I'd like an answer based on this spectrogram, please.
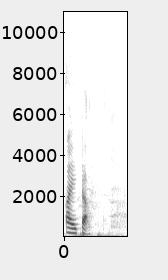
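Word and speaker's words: iota: अब ये आई क्या है, इसे हम प्रोनाउंसिएट कैसे करते हैं, I means आयटा। What is this I, आई इज आयटा। जो आई जो सिंबल यूज हुआ इसे बोलते हैं आयोटा।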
